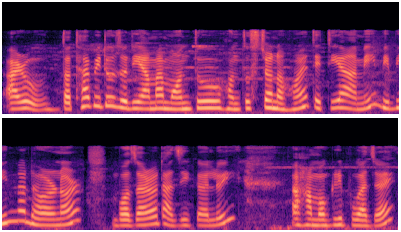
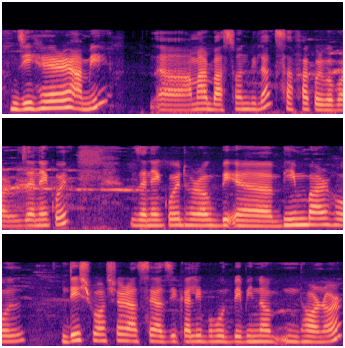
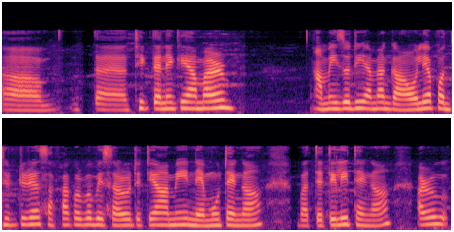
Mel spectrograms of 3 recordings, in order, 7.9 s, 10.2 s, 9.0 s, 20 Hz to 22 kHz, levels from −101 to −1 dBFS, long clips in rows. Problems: none marked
